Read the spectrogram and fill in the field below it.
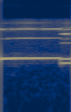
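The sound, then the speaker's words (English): A doorbell chime rings clearly with a sustained electronic tone that shifts to a second, lower note near the end, as someone comes to the door of a home. No one is talking. “That's the doorbell.”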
